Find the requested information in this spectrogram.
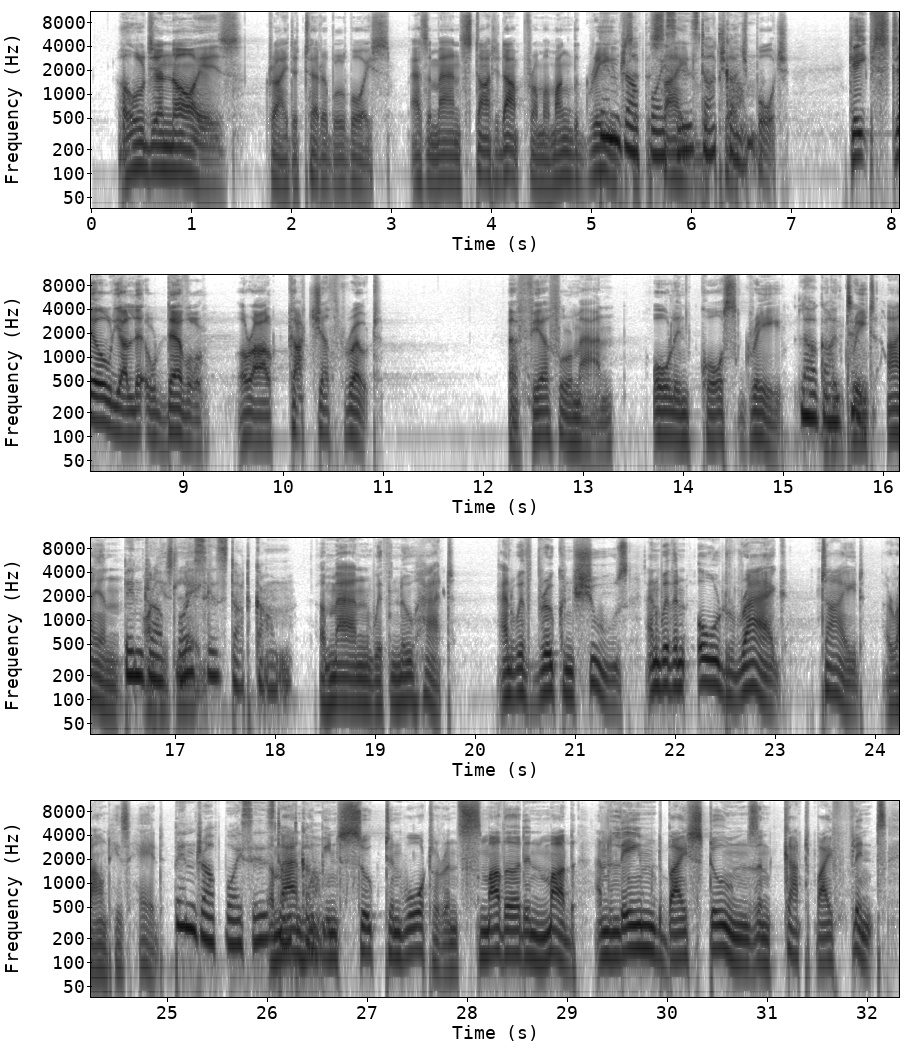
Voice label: English

